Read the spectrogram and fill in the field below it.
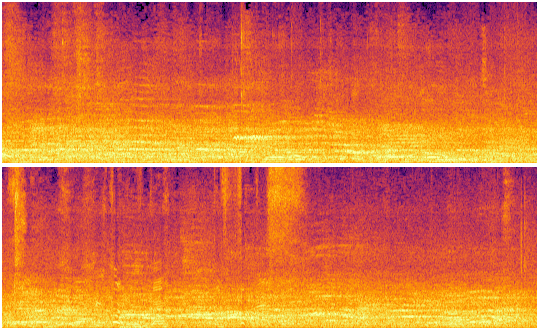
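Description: Bare feet thump and shuffle on mats.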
